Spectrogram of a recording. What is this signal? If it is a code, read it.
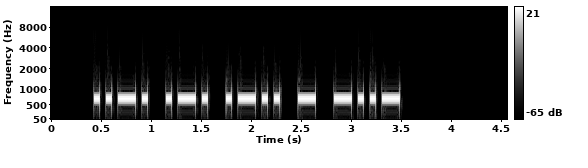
Morse code, heard as a keyed tone, about 20 wpm, 700 Hz. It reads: FRLTX
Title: Code Groups - 5 Letters - 20wpm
